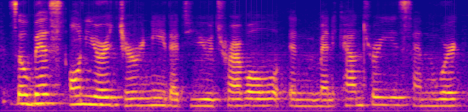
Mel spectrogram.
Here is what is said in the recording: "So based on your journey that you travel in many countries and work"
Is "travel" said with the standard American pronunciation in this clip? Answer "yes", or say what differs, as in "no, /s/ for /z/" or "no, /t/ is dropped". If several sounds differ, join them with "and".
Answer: yes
